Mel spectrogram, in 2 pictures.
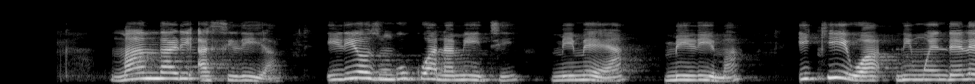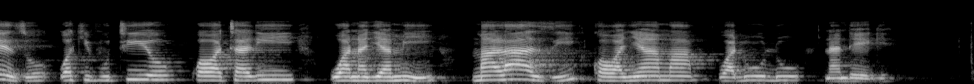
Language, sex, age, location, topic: Swahili, female, 25-35, Dar es Salaam, agriculture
